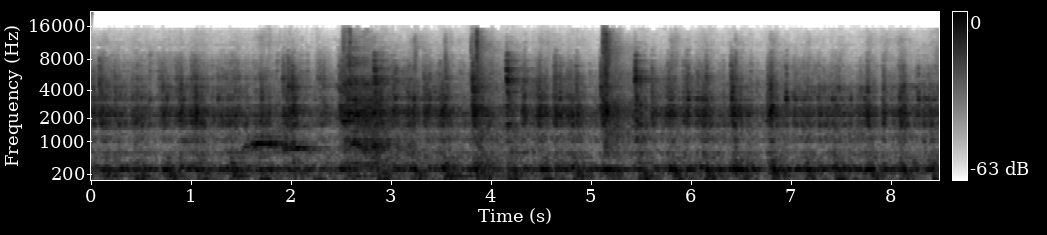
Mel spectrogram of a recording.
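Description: Music with percussion, with a few sharper knock-like strikes.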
